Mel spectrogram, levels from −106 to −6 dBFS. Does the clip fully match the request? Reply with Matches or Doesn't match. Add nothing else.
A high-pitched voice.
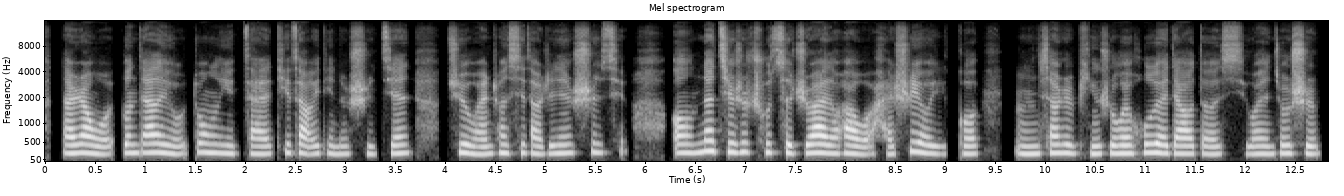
Matches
